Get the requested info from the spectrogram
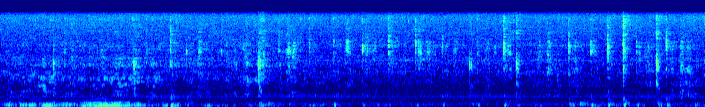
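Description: Near silence with faint, irregular ticks of a stylus tip tapping on a tablet as words are handwritten.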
